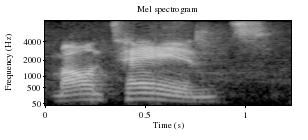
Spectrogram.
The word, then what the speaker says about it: mountain: Sometimes you guys say mountains, mountains, because it looks like mountains, but it's not mountains. It's mountain. mountain. Mountains. Yes, mountains. It's Mountains. Mountains. It's like the A and the I are silent.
